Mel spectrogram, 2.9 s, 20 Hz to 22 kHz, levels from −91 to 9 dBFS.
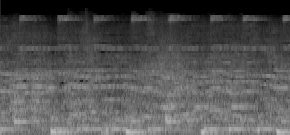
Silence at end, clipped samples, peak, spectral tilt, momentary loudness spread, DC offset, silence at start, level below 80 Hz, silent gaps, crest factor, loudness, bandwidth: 0 s; under 0.1%; -14 dBFS; -6.5 dB/octave; 2 LU; under 0.1%; 0 s; -52 dBFS; none; 14 dB; -27 LUFS; 14 kHz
